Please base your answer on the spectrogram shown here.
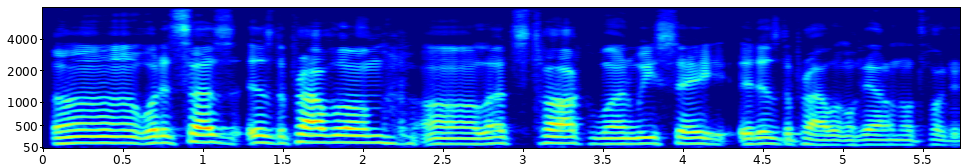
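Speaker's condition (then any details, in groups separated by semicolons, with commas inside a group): No condition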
